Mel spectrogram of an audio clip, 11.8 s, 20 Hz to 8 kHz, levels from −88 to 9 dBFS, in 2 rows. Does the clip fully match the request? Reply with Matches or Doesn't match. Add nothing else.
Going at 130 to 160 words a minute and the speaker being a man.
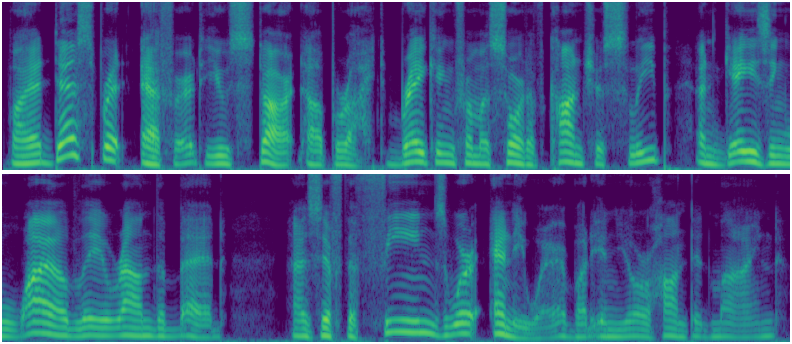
Matches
